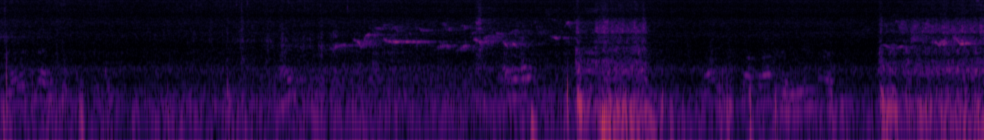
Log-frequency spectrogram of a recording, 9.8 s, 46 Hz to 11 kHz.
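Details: 1980 Peugeot J9 campervan, cold, not started for a week, just fitted with a new battery: long uneven cranking with scattered firing attempts before catching; hard cold start, long cranking.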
